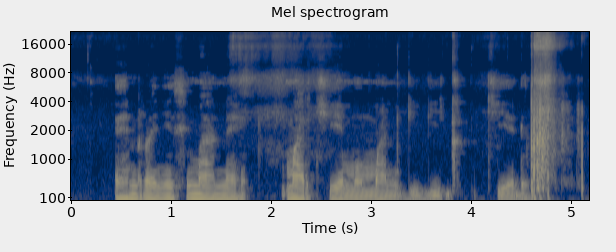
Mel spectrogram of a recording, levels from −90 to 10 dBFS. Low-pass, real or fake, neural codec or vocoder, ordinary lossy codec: none; fake; vocoder, 44.1 kHz, 128 mel bands every 256 samples, BigVGAN v2; none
